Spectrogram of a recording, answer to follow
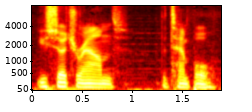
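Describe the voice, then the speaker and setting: A man narrating scenes as game master of a tabletop game, in a relaxed manner with fillers. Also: deep voice, moderate pace, faint music behind.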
